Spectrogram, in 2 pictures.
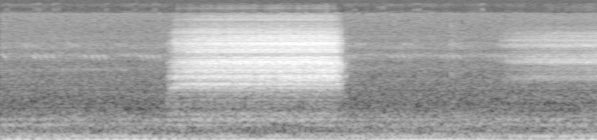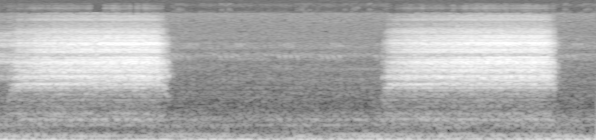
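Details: Barn owl fledgling in Israel, wild, fed a rodent by its parents; three loud raspy screeching hisses, each near a second long, spaced by quieter pauses, with low background hum.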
